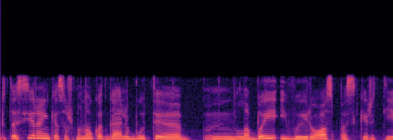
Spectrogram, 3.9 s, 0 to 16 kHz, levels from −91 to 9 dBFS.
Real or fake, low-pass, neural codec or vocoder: real; 7.2 kHz; none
